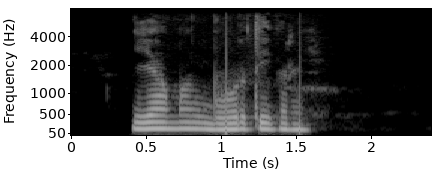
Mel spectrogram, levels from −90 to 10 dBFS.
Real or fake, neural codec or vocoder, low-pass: real; none; 7.2 kHz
